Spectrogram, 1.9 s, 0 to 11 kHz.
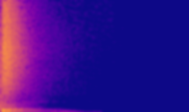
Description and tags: Fat Snare EASY 013
This is The Fat Snare of God expanded, improved, and played with rubber sticks. there are more softer hits, for a better feeling at fills.
realistic, snare, rubber, drum, god, sticks, fat, kit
